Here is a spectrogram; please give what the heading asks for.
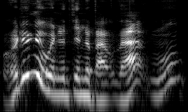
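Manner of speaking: feigning innocence, pitch rising; hammed-up innocent friend; mock innocent denial. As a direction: play dumb and innocent. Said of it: "this look on his face that just says".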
